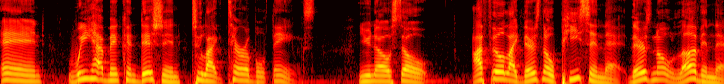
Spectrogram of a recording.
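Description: Here a man speaks at a fairly slow pace, his pitch fairly high and his intonation lively. The recording is very clean, with a silent background. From Los Angeles, US. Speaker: plant-based wellness guest. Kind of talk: casual chat.

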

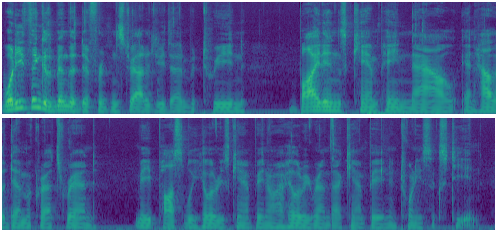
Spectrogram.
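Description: This man has an unremarkable speaking voice of medium pitch. He talks at a fairly quick pace with fairly even intonation. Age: 20s. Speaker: podcast host. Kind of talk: casual political chat.

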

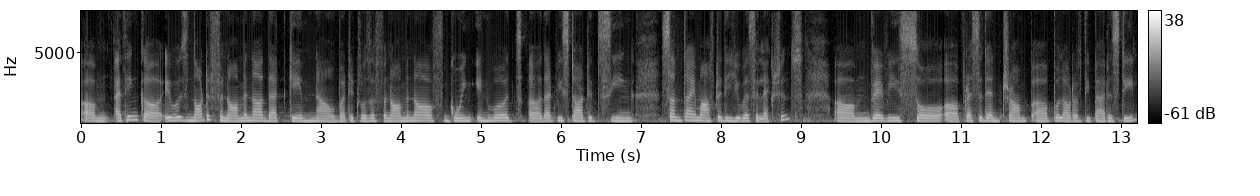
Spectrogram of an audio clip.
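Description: At a moderate pace, a woman speaks at a medium pitch with flat, monotone intonation and very even loudness. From India. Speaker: policy researcher. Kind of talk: panel discussion.

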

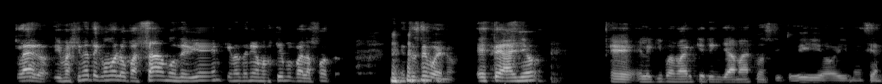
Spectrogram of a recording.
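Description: Very wide pitch swings mark this man's voice. He speaks at a very fast pace. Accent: Chilean. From Chile. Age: 40s. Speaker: startup founder and CEO. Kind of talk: casual interview. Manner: halting, many repetitions and fillers.

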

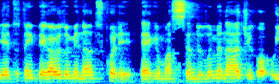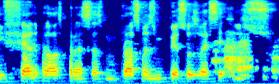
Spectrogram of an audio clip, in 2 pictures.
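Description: Noticeable background noise sits behind a man's voice. He talks at a very fast pace with hardly any pauses. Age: 40s. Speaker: teacher and podcast host. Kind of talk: casual conversation. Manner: halting.

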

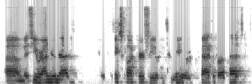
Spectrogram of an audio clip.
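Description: The voice has a Canadian accent and monotone, flat intonation at a moderate pace. The sound is dry and close with no echo. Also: man. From Canada. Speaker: professional hockey player. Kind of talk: interview.

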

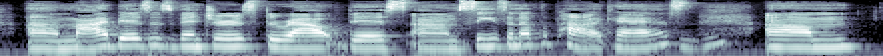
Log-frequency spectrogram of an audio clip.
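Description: A woman's fairly slow, monotone delivery in a Memphis accent, flat in intonation and very even in loudness. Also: medium pitch for a woman. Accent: Southern US, Memphis. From Memphis, Tennessee (US South). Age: young. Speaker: podcast co-host, entrepreneur. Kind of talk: casual chat.

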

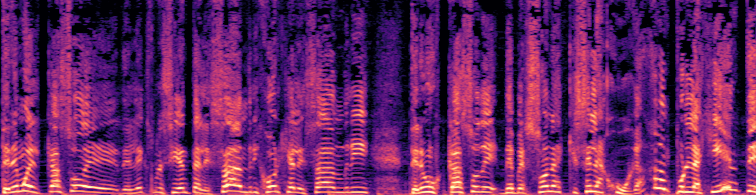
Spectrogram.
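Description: Over noticeable background noise, a man speaks at a fairly slow pace with an extremely high pitch. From Chile, Rancagua. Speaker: radio host and journalist. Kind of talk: radio commentary monologue.

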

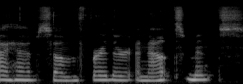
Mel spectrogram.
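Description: Somewhat breathy, a woman's voice comes through at a medium pitch. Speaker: podcast host. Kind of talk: casual podcast monologue. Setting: at home, quarantined.

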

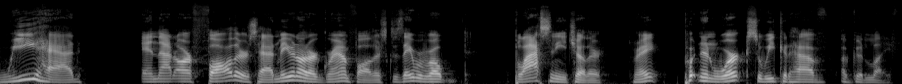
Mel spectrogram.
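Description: A man's medium-pitched voice, bright and sharp in tone with lively intonation, in a very clean recording with a silent background. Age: 40s. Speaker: podcast host. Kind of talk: solo monologue.

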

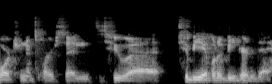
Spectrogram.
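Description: The speaker is a man with an American accent. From Colorado (Arvada, between Denver and Boulder). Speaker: company CEO and entrepreneur. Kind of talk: interview conversation. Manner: animated.

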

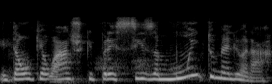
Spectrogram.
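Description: A woman speaks in a fairly high voice. Her pace is fairly slow. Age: 50s. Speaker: women's rights activist, abuse survivor. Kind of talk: interview testimony.

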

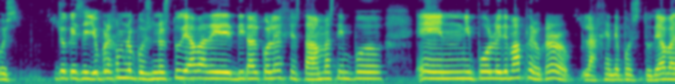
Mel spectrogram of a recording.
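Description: A woman speaks very fast in a fairly high pitch, her tone bright, sharp and animated. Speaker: radio host. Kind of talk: casual chat.

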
